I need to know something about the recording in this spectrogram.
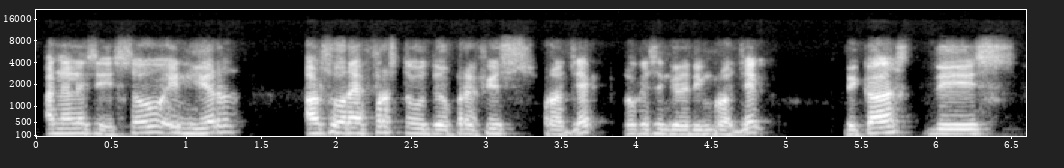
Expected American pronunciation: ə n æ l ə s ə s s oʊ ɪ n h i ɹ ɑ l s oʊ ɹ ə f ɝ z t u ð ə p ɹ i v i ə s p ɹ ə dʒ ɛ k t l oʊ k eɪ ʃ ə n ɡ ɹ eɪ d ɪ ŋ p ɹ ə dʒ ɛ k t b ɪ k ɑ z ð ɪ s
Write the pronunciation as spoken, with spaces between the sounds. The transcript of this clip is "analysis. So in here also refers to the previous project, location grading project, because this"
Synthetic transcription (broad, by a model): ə n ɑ l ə s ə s s oʊ ɪ n h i ɹ ɑ l s oʊ ɹ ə f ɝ s t u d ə p ɹ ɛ f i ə s p ɹ ə dʒ ɛ k t l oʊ k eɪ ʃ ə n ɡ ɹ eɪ d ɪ ŋ p ɹ ə dʒ ɛ k t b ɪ k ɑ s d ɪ s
